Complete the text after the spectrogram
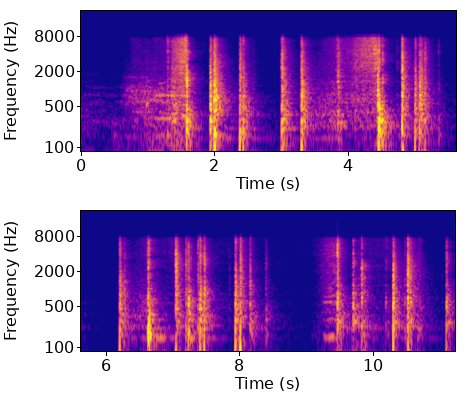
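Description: Firecrackers crackle and pop in sharp bursts on the ground.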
